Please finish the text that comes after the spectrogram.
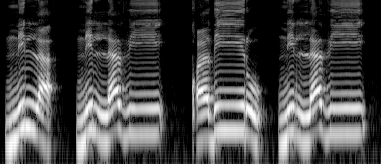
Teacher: ان دونوں الفاظ کو آپس میں ملانے کے لیے ان کے درمیان ایک نون کا اضافہ کریں گے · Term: نون قطنی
